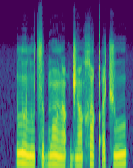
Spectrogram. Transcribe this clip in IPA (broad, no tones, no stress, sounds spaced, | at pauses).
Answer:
l ʊ l u t͡s ə b ɔ̃ l ɑ̃ ʔ d͡ʒ ɑ̃ χ ɪ qʼ ɪ t͡ʃ u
